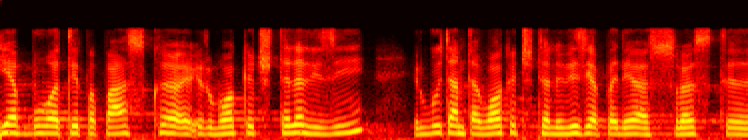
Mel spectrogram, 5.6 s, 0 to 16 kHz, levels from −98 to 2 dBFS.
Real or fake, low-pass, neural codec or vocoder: fake; 7.2 kHz; codec, 16 kHz, 2 kbps, X-Codec, HuBERT features, trained on general audio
